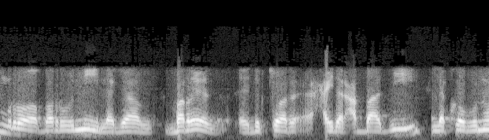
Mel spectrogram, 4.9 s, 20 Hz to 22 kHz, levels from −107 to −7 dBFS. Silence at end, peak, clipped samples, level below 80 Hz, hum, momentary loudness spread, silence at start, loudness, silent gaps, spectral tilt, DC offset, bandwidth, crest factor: 0 s; -2 dBFS; under 0.1%; -64 dBFS; none; 7 LU; 0 s; -18 LUFS; none; -8.5 dB/octave; under 0.1%; 5.4 kHz; 16 dB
